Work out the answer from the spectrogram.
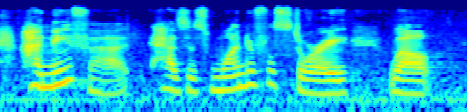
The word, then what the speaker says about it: Hanifa: Hanifa. Yeah. Hanifa, yes, you Hanifa.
